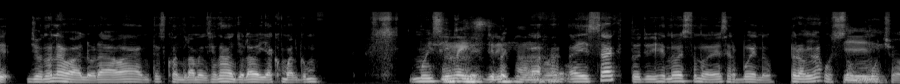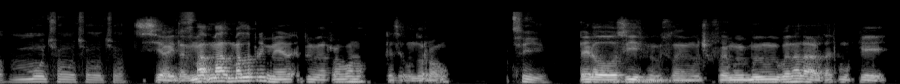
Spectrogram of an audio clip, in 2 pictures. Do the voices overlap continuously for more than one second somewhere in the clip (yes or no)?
yes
